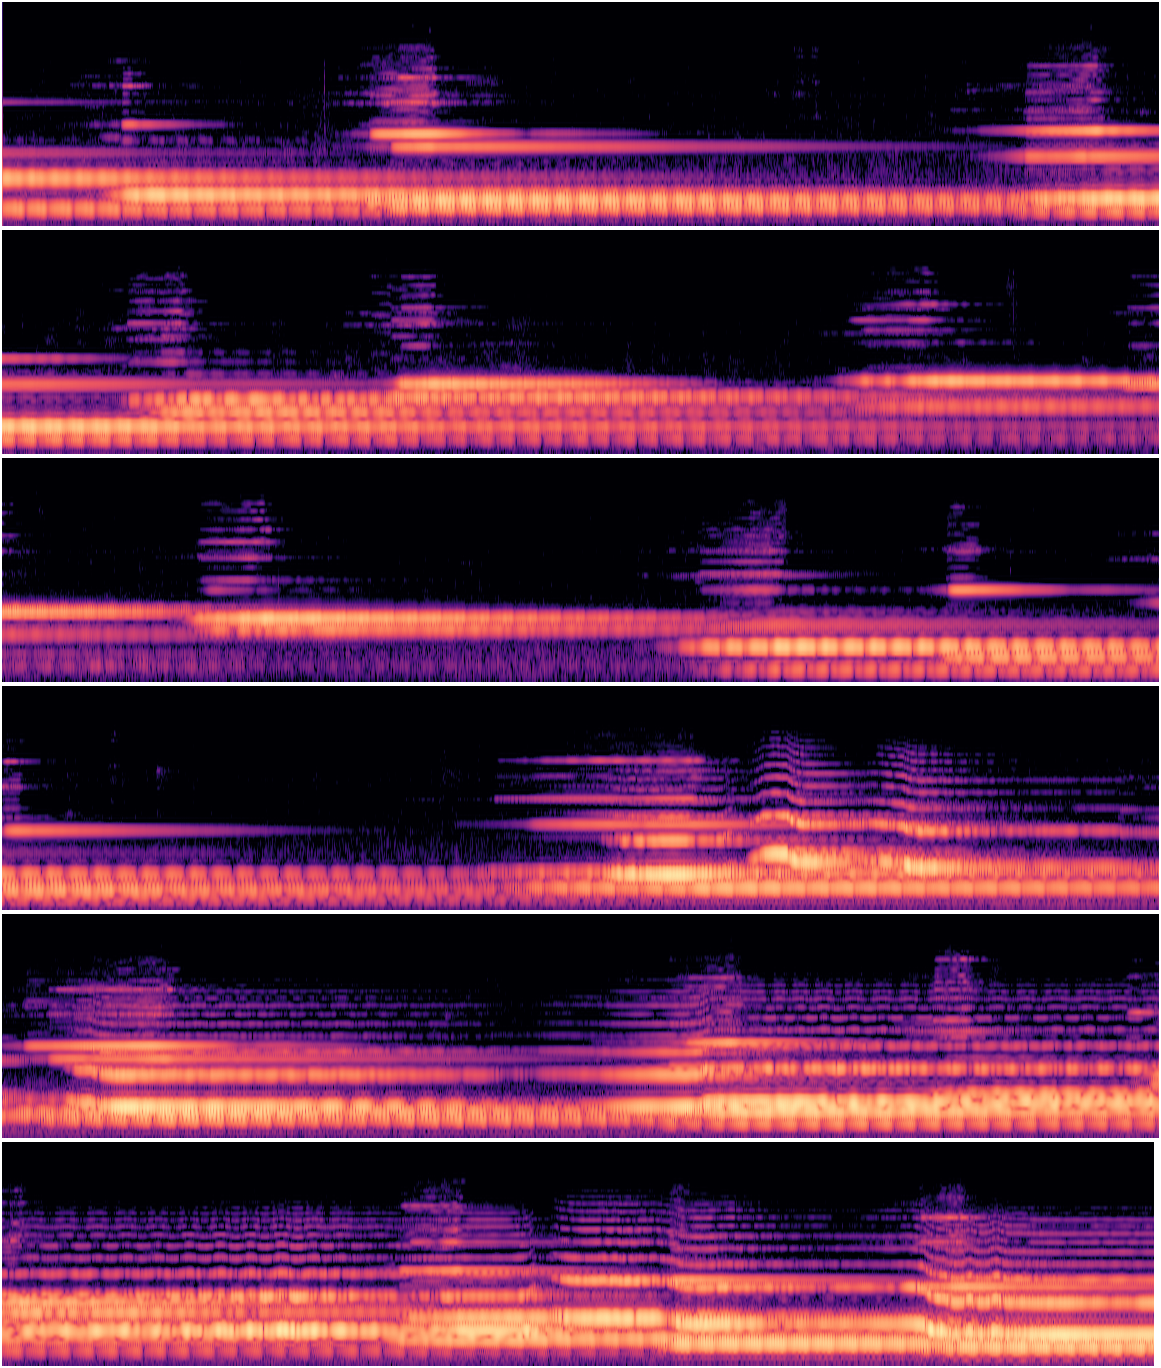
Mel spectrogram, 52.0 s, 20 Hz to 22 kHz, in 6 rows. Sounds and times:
Glockenspiel: 0.0s - 52.0s.

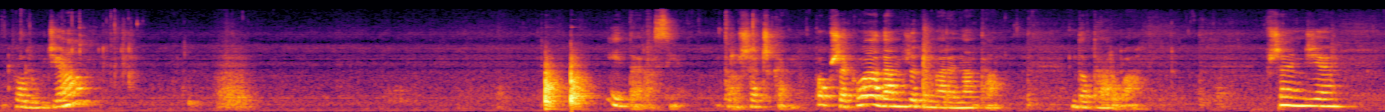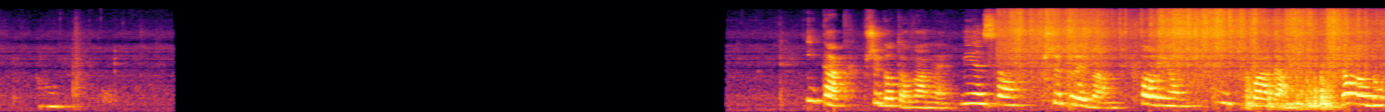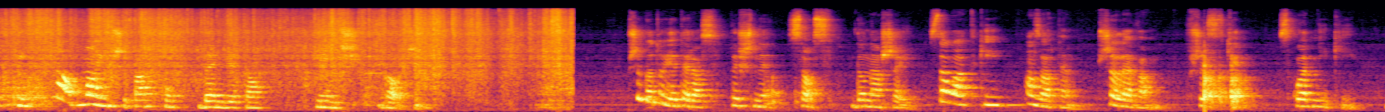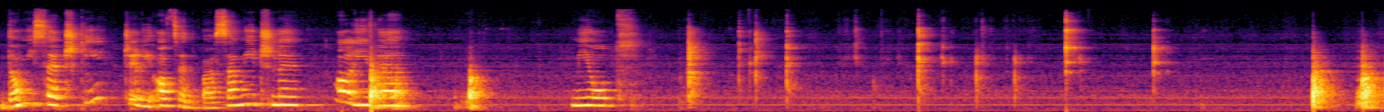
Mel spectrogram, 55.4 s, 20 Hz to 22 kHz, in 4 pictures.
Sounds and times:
Speech: 0.2s - 1.0s, 6.1s - 10.1s, 10.8s - 11.6s, 12.7s - 13.6s, 14.3s - 14.6s, 22.0s - 32.1s, 34.0s - 45.8s, 47.3s - 48.0s.

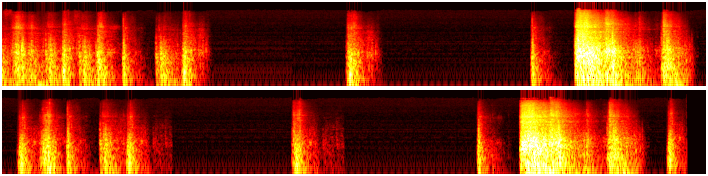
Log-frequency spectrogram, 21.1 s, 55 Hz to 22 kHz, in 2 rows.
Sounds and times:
Slam: 0.0s - 3.1s, 5.2s - 5.7s, 7.9s - 12.8s, 14.9s - 15.5s, 17.7s - 20.8s.

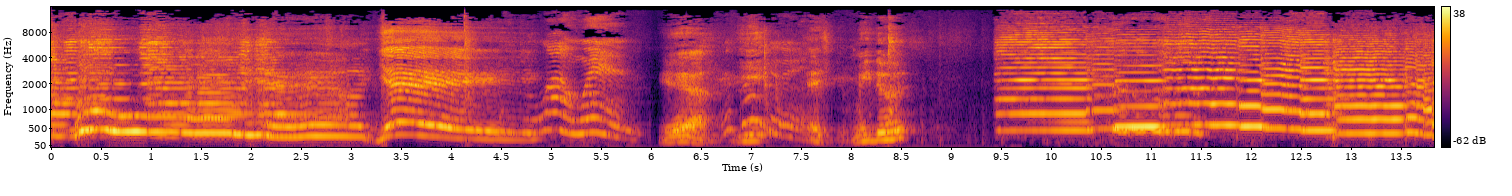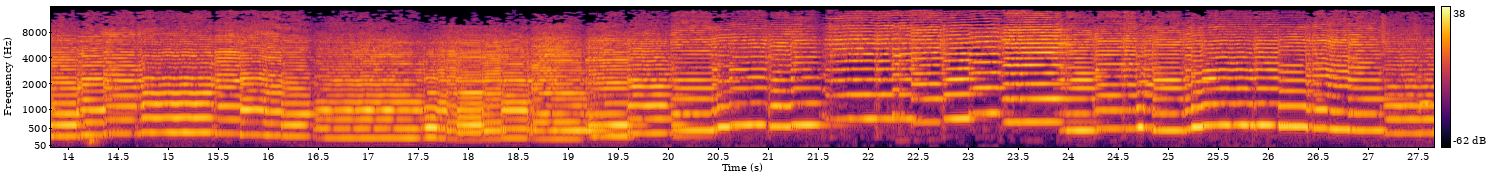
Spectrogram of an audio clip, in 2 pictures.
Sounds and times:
Violin, fiddle: 0.0s - 3.2s, 9.4s - 27.6s.

